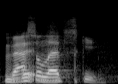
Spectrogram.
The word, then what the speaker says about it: Vasilevskiy: Only thing you're missing is you got to pronounce the V a little bit more. – Andre Vasilevskiy. I don't even know. Okay. Vasilevskiy? – Vasilevskiy.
